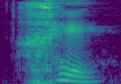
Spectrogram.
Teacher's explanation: it's same as he, but the sound is being produced in the throat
